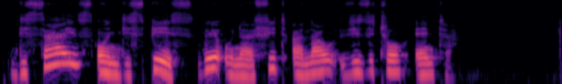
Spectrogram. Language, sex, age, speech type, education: Nigerian Pidgin, female, 60+, read, tertiary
